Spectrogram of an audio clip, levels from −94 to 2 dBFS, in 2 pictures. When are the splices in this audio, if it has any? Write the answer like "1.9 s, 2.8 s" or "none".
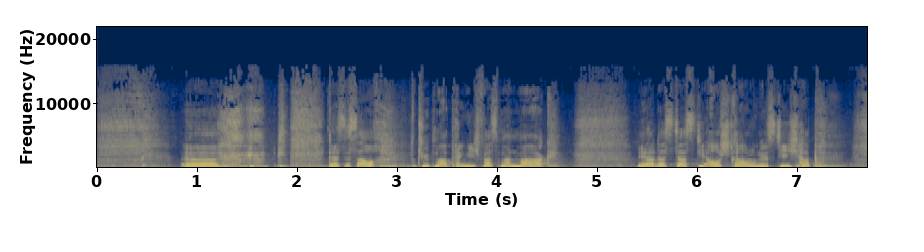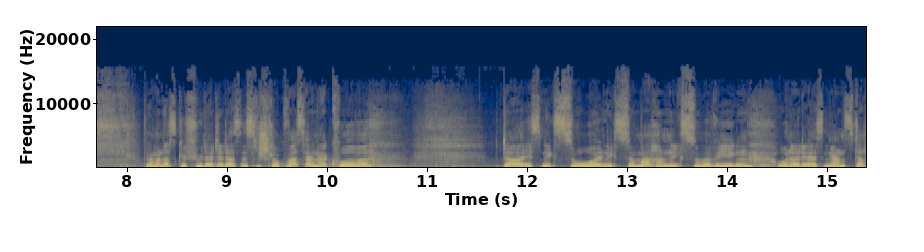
5.4 s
